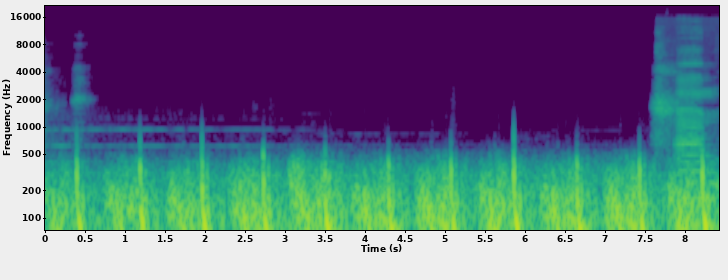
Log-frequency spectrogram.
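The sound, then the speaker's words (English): A rapid, steady heartbeat from a scene in a film starring Chloe Grace Moretz thumps in a muffled, whooshing rhythm, continuous for several seconds, ending with a brief burst of brighter noise. “You want to hear the heartbeat?”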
